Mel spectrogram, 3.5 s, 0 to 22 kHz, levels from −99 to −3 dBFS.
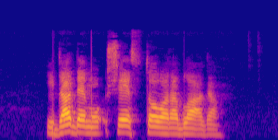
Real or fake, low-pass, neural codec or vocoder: fake; 9.9 kHz; vocoder, 24 kHz, 100 mel bands, Vocos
